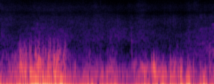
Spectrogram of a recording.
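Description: Cross-country skis sliding and crunching through deep snow, with a low rumble of wind on the microphone; the sound swells briefly about half a second in.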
